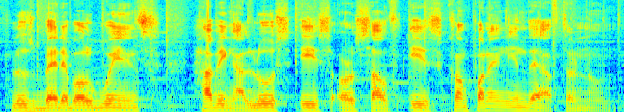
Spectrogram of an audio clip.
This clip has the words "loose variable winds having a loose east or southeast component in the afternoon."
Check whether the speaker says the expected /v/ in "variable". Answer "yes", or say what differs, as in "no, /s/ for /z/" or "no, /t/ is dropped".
no, /b/ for /v/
